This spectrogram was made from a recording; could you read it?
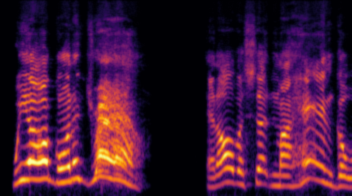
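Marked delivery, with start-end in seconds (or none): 0.1-1.4 higher, louder and slower shout of despair; the panic grows on the repeat; bigger panicked shout. Retold or imitated. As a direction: draw it out, bellowing that all are lost.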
